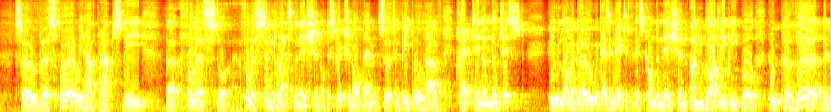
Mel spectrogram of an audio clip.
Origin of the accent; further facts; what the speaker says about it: Thirsk, Yorkshire and the Humber, United Kingdom; As most of you know, I come originally from Thirsk in North Yorkshire.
